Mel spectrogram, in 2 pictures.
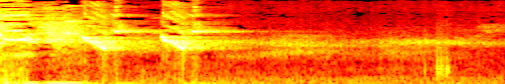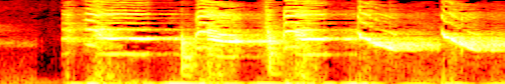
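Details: Common iora in active song as tutor material for other birds: two loud downslurred buzzy whistles, a fading thin note, a short gap, then a fresh burst of harsh phrases and swooping whistles.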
